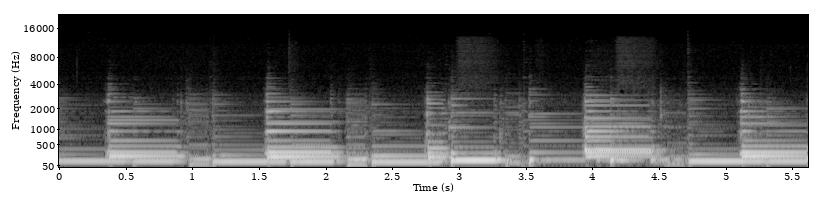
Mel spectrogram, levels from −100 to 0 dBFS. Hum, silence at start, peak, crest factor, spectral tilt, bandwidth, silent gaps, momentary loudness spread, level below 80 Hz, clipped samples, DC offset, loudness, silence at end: none; 0 s; -8 dBFS; 14 dB; -11 dB/octave; 4 kHz; none; 8 LU; -46 dBFS; under 0.1%; under 0.1%; -23 LUFS; 0 s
